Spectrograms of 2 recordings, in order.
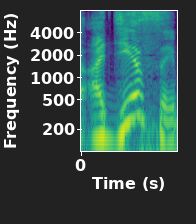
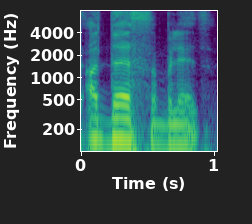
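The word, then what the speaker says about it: Одесса: вроде когда же злятся когда город называется одессы произносится через е они бесятся когда кто-то говорит adesso вот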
